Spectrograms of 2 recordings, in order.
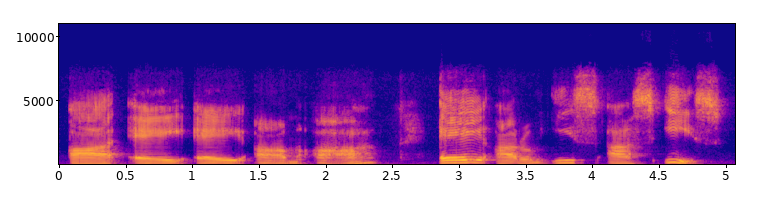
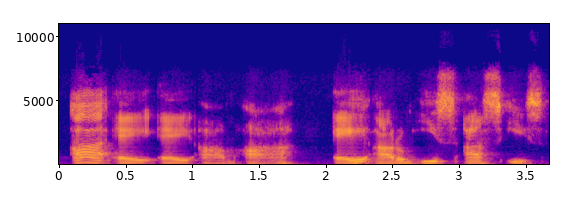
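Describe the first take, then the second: First: The endings are recited at a slower pace. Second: The endings are recited at a faster pace. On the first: "So I was going" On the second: "I start increasing the speed"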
